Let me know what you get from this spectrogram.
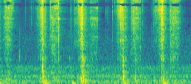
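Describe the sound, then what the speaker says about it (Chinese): A knife chops small red chili peppers into rings on a cutting board, five crisp, evenly spaced cuts tapping out a steady rhythm, quiet and close with no talking. "把它切成小圈"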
